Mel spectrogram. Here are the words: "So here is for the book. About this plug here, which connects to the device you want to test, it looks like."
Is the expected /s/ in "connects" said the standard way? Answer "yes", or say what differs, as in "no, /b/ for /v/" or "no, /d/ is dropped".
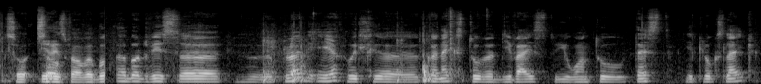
yes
